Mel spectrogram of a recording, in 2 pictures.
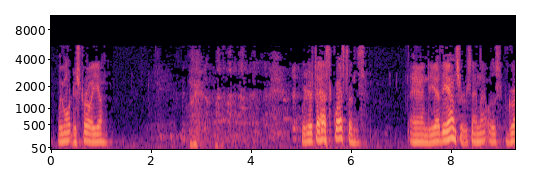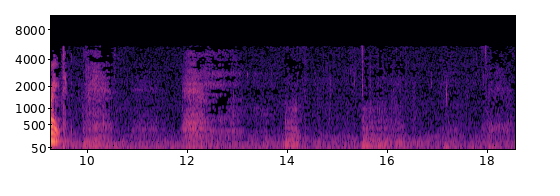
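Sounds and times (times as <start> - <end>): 
low hiss: 0.0 - 18.5
speech: 0.2 - 1.2, 4.8 - 6.4, 7.2 - 9.6
laughter: 2.4 - 5.1
quiet rasping snoring: 15.5 - 16.4.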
